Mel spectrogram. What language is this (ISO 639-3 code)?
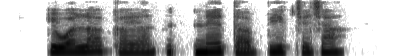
kln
